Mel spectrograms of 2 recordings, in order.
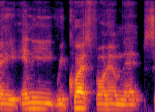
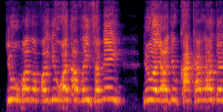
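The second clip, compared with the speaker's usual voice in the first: put-on movie gangster voice, higher; 4 dB louder than usual. Acting out the movie's end scene, daring someone: Tony Montana voice. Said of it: "Tony Montana style".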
